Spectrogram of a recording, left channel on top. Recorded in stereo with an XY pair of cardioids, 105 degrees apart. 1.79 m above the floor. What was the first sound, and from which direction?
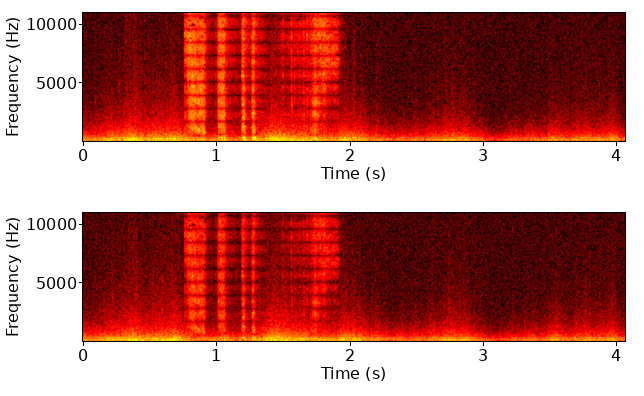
Tape being pulled, 50° left.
